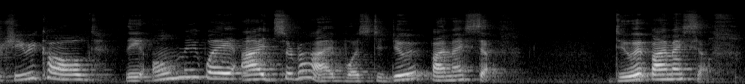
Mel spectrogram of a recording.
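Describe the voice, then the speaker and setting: Slow-paced woman storyteller, echoey room. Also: medium pitch, darkish tone. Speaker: library story time host. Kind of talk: read-aloud storytelling for children. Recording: roomy, echoey indoor sound.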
